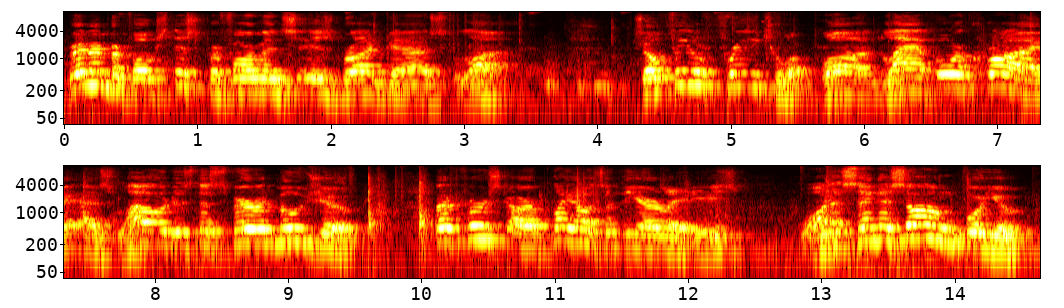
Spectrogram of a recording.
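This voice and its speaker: Man playing a deliberate old-time radio announcer, echoey hall. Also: high-pitched, lively intonation, fairly bright tone, exaggerated voice. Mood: welcoming showman. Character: genial 1940s radio show announcer and narrator. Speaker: live radio play host and announcer. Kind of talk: 1940s radio announcing, scripted. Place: stage of an auditorium with live audience. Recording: echoey hall from far off, faint noise.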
